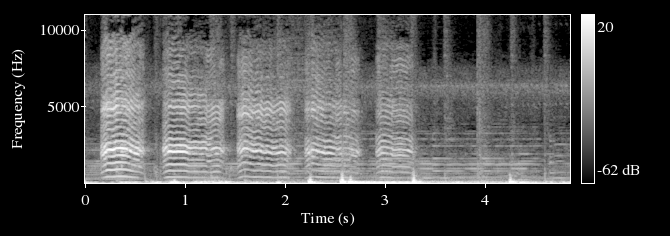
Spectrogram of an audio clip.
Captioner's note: rabbit distress call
